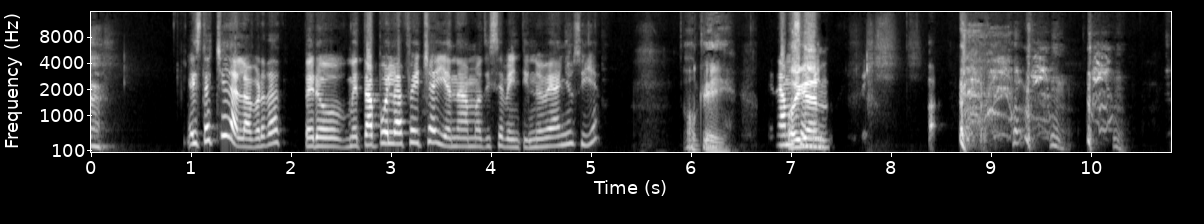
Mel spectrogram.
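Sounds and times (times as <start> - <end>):
speech: 1.0 - 5.2, 5.9 - 10.4
raspy chesty coughing fit: 8.7 - 10.5.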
